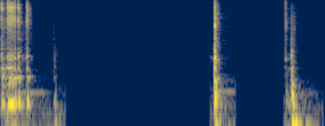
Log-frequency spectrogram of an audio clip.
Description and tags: RFX Handbreak Up and Down
Sound recorded of a handbrake, Up and down.
Mic Production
